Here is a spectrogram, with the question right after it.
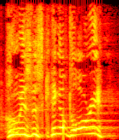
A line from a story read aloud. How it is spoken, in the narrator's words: another group may have shouted out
